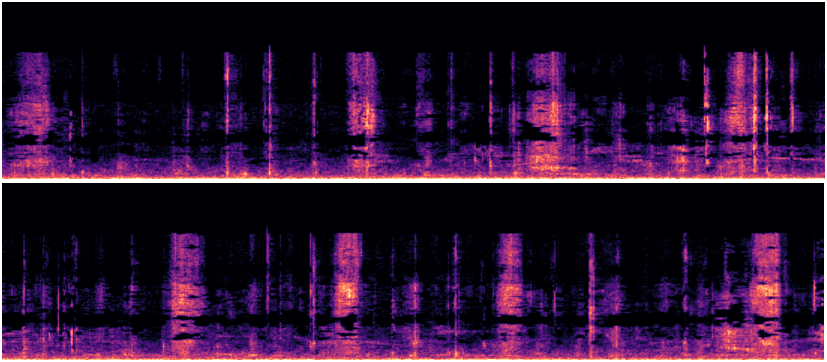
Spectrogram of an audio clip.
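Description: A young macaque biting and chewing a slice of watermelon, making irregular wet, crunchy bites over a steady low rumble.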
